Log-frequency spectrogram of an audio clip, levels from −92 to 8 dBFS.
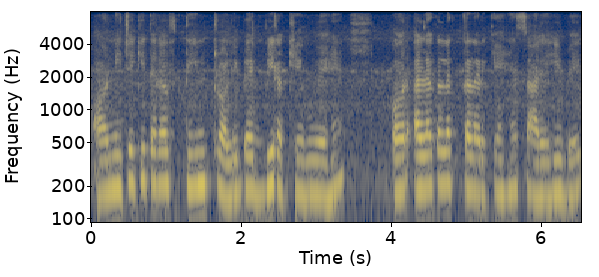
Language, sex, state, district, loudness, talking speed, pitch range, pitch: Hindi, female, Bihar, Katihar, -17 LUFS, 190 wpm, 175-205 Hz, 185 Hz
